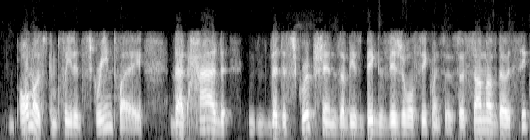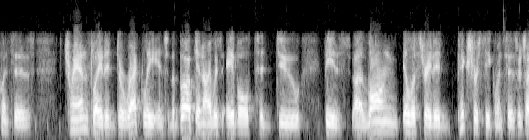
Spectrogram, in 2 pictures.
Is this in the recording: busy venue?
no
